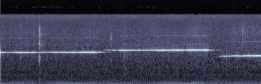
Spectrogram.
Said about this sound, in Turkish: Duyuyor musunuz flütün sesini? Evet. Buzlu dağlar ilk duvar. Flüt onu devirecek. Düşman ikinci duvar. Flüt onu da devirecek. Siz kendiniz üçüncü duvar. Flüt sizi de devirecek. Flütün sesini gerçekten duyuyorum.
